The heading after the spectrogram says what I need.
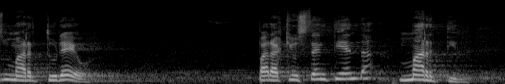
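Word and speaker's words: μαρτυρέω: testificar en el original cuando se escribió la palabra, en el griego se pronuncia más o menos martureo, para que usted entienda, mártir.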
